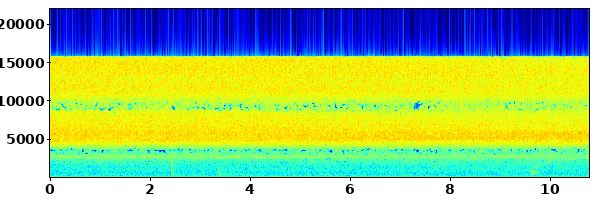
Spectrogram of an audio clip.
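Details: Summer rain in Kyoto, Japan, with cicadas giving a constant high-pitched whirring wash. A few faint ticks come through, and a low murmur sits beneath the drone.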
